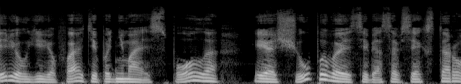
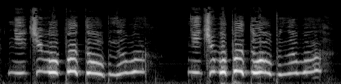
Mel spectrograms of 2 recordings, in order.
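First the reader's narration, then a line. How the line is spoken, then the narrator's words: Sobbing. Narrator (Russian): рыдала Бетси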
